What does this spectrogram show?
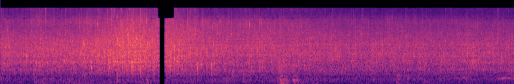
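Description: Chicken legs frying in a pan of hot oil, a steady sizzling. The sound cuts out for an instant about three seconds in, then carries on slightly quieter.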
